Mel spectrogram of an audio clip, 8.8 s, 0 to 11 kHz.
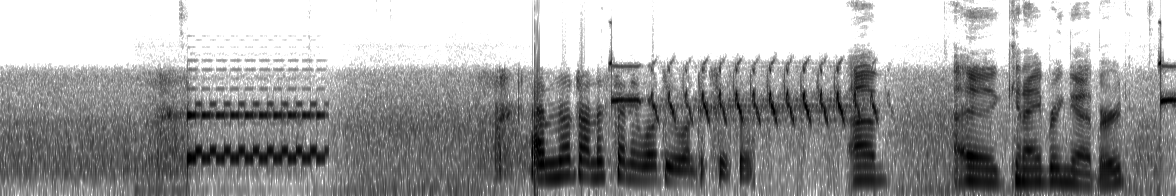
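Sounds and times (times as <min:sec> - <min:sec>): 
mobile phone ringing with a short electronic ringtone: 0:01.4 - 0:02.5
speech: 0:04.0 - 0:05.8, 0:06.4 - 0:08.6.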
